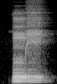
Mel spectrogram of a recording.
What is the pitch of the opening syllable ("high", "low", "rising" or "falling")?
low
